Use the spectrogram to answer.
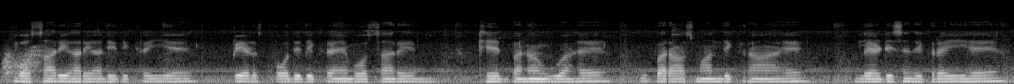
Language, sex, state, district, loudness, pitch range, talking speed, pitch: Hindi, male, Bihar, Madhepura, -17 LUFS, 130-135 Hz, 155 wpm, 130 Hz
